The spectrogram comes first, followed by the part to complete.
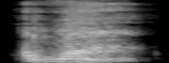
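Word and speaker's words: vingt: 20. C'est 20. Et donc, c'est 20. Alors, est-ce que le mot 20 comprend ou pas le son 1? Oui. Oui, il le comprend.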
